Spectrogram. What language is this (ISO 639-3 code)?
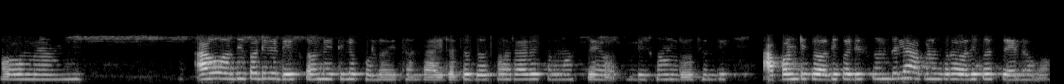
ori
